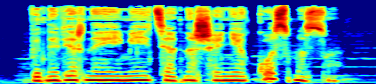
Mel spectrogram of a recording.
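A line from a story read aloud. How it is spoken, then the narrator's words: Whispered question. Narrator (Russian): шепотом спросила его Катерина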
